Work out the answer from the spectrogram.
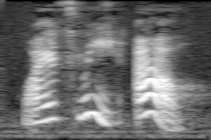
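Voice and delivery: lightly voiced wise old owl. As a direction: answer brightly from the branch. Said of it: "the voice answered".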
